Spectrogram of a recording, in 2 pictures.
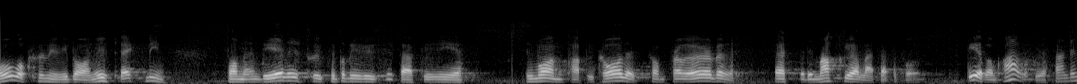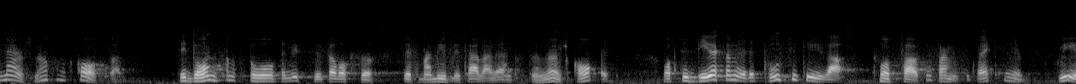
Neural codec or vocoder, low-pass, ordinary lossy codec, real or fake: codec, 16 kHz, 1 kbps, X-Codec, HuBERT features, trained on balanced general audio; none; none; fake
